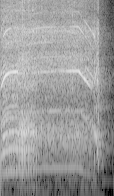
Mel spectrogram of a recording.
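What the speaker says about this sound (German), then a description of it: "Und dann hier die zwei Löcher bohren mit dem Bohrer aus der Easy DIY Box." An electric drill from a DIY kit whines steadily as it bores holes into a wall, loud and close for over a second before winding down abruptly at the end.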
